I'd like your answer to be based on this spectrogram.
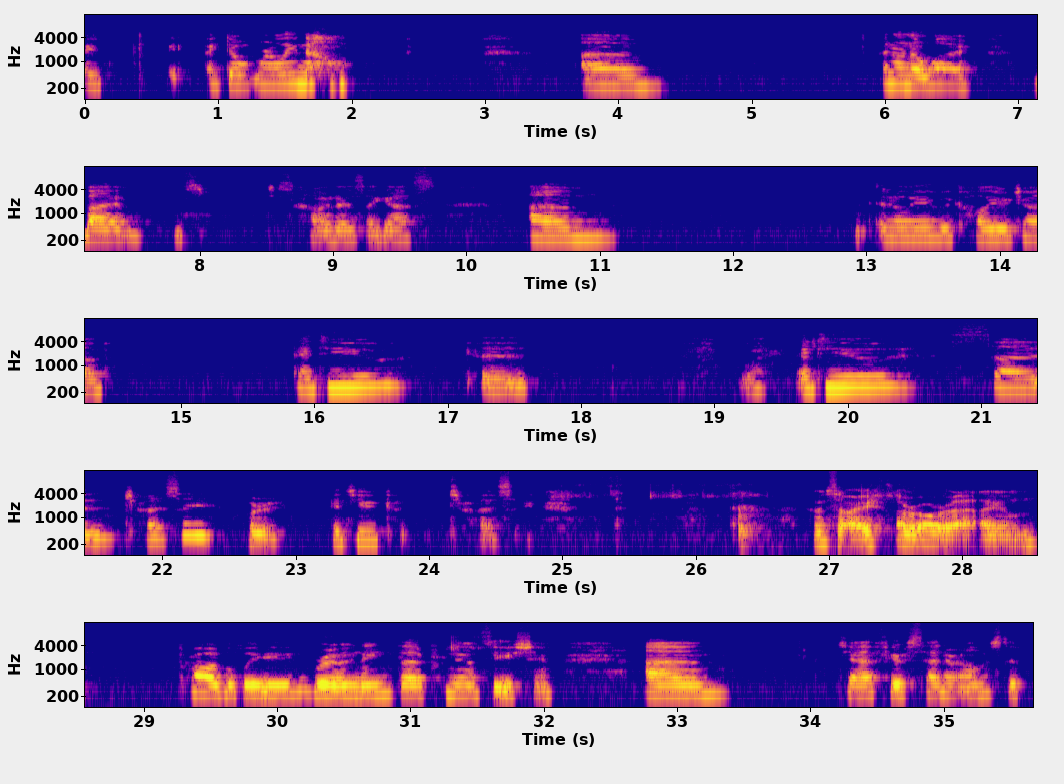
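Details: Adult woman with lifelong daily stuttering, recovering from an illness, reading aloud from a self-therapy book to demonstrate her stutter; stuttering.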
